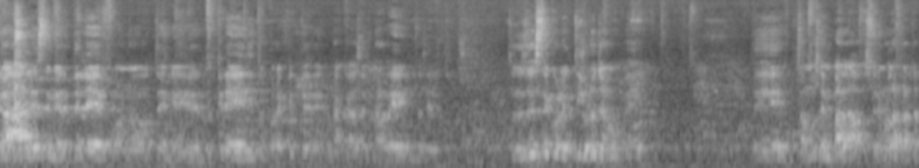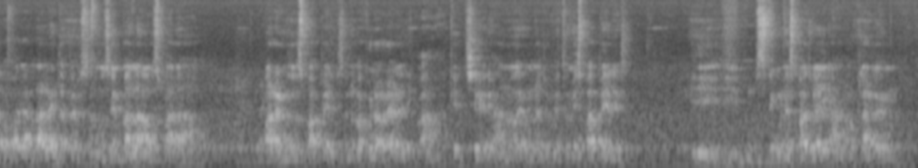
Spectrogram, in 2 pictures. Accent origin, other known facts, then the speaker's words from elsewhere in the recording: Antioquia, Colombia; Yo soy de Belén y pues realmente en Belén no he encontrado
